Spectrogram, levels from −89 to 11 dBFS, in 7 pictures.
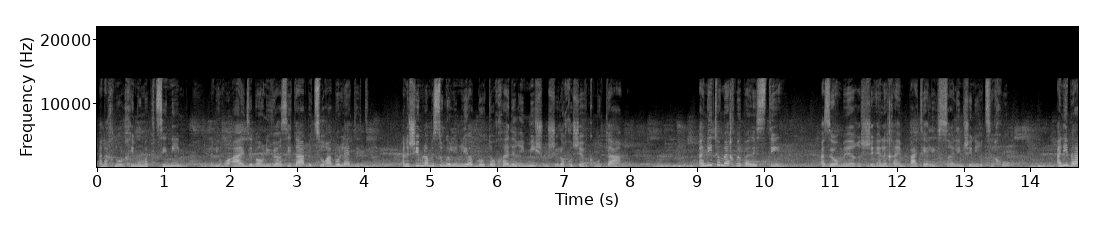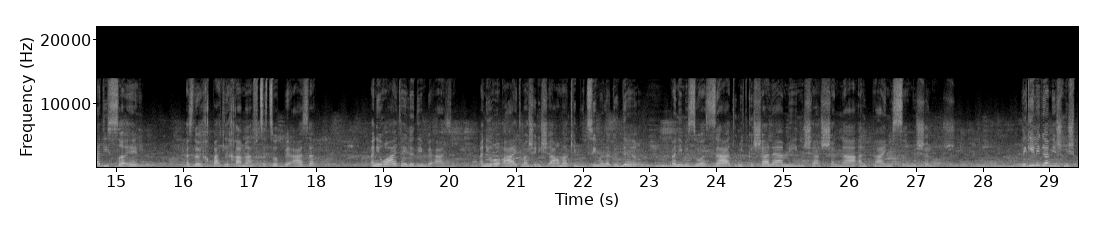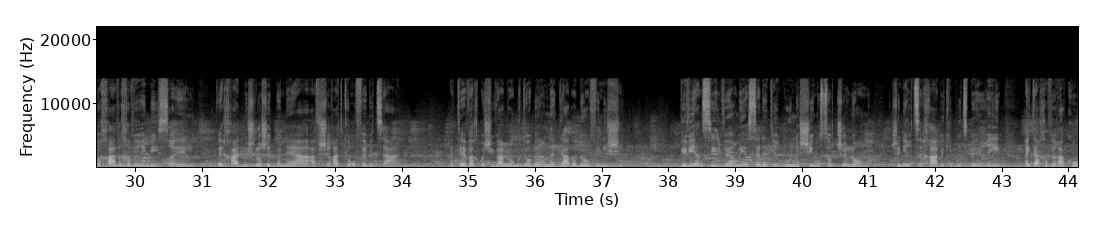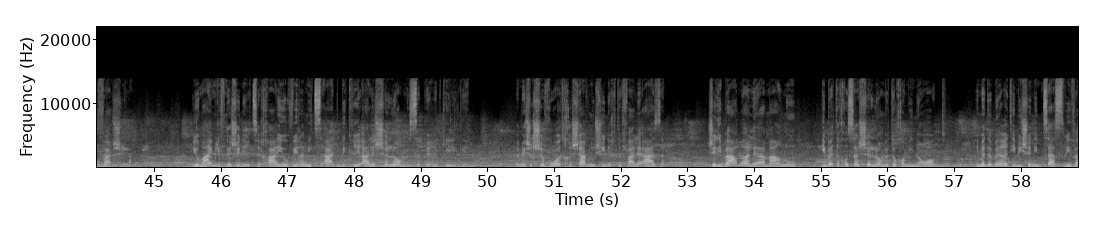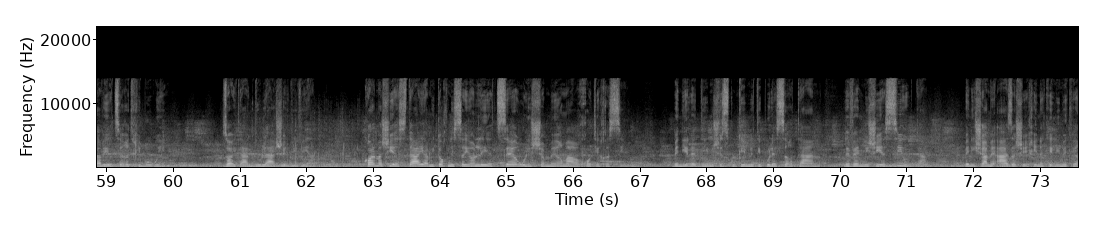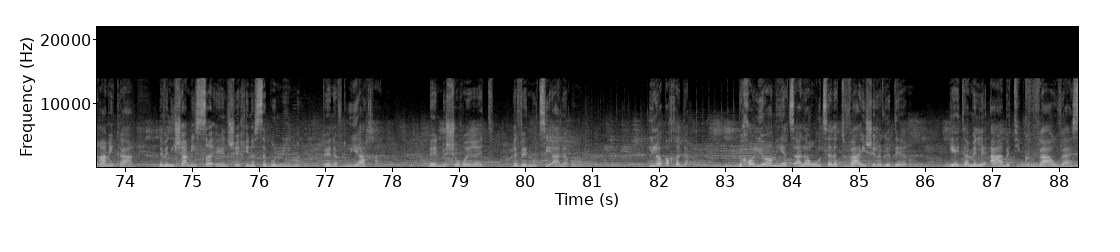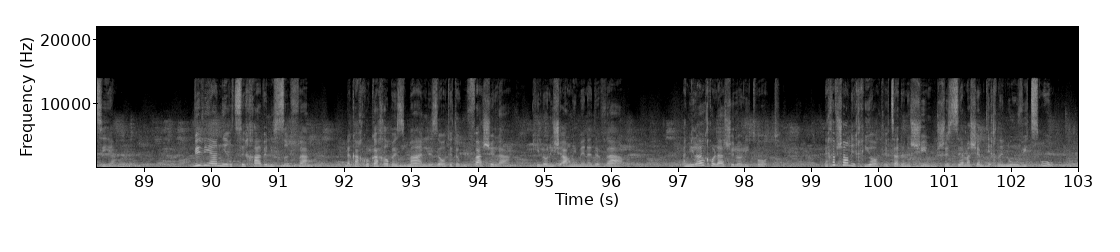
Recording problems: murmuring crowd; loud; throughout; 8 dB below the speech

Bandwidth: 14 kHz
